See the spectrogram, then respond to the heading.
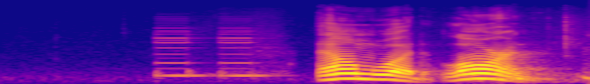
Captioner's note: beep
